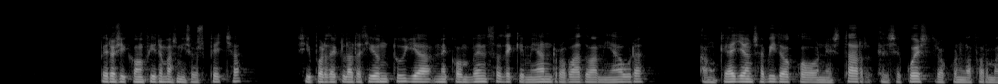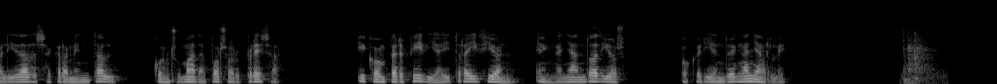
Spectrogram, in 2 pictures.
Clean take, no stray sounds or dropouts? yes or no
no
